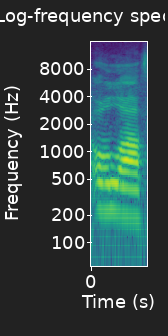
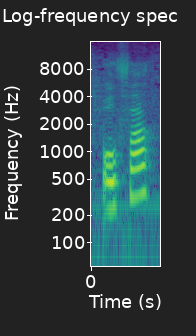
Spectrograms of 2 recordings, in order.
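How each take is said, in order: First: A vowel falls between the L and F. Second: The L runs straight into the F. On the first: The speaker calls it wrong. "I say Olaf, and it's not really Olaf" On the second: The speaker calls it right. "but O O L F A, Olfa, I guess"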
